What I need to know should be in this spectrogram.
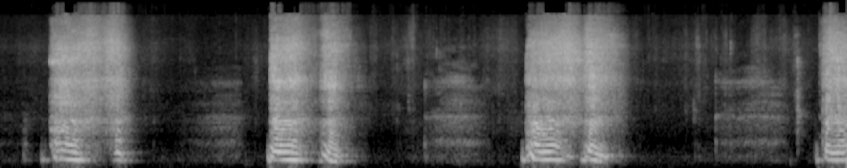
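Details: Man with cat allergy after visiting family cats, evening sneezing fit with sniffling and sore throat: three or four loud voiced sneezes, each after an inward breath, with quiet sniffing between; repeated allergic sneezing.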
